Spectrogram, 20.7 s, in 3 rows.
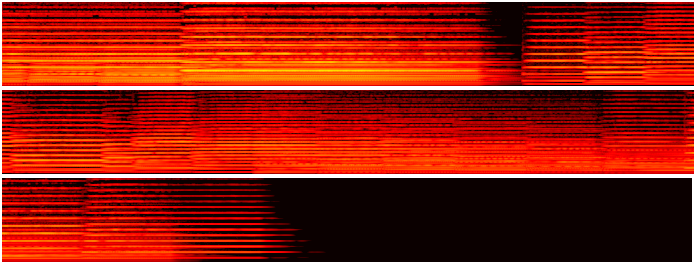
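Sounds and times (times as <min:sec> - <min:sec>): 
brass quartet playing a Christmas carol: 0:00.0 - 0:16.5.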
